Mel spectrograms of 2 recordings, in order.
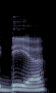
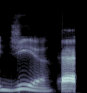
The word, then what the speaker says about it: dia: things like um like let's say for example Dia right you guys say Dia we say Gia like bone Gia instead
